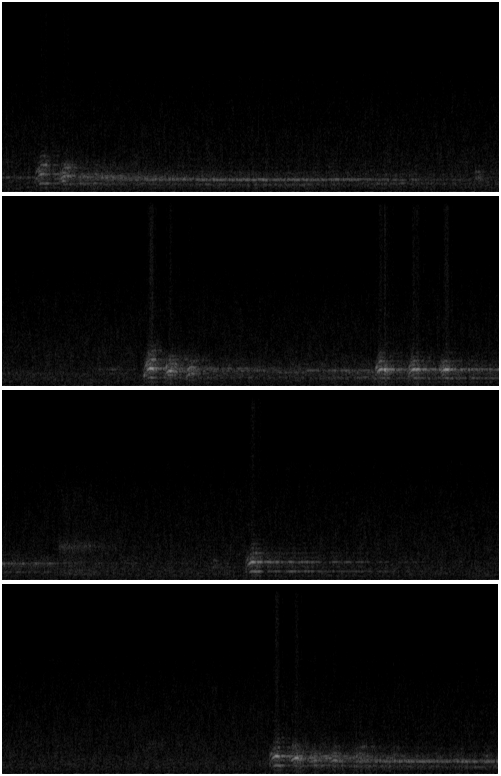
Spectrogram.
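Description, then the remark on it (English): A dog barks several times at irregular intervals, sometimes in quick bursts of two or three, over a steady low droning hum. “There's a dog over near there too, barking at it.”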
